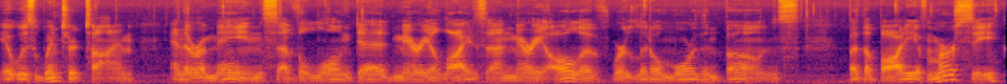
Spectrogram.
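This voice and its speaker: A host giving a relaxing ASMR reading of a historical article, with relaxed, informal delivery. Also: deep voice, a little hiss or hum.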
